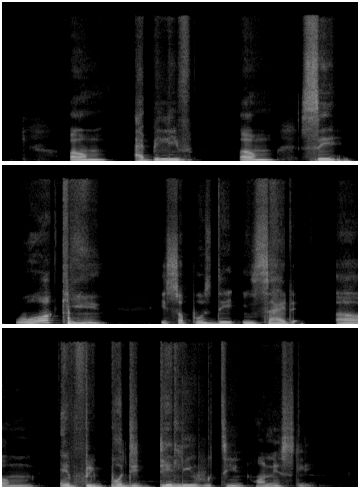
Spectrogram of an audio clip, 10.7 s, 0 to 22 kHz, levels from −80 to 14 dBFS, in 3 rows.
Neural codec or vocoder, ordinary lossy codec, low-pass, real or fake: autoencoder, 48 kHz, 128 numbers a frame, DAC-VAE, trained on Japanese speech; none; none; fake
